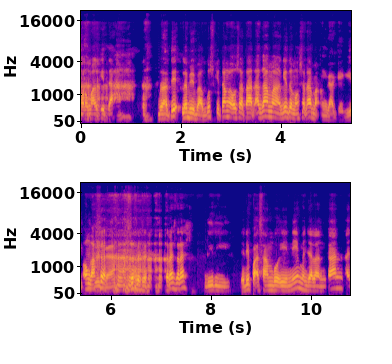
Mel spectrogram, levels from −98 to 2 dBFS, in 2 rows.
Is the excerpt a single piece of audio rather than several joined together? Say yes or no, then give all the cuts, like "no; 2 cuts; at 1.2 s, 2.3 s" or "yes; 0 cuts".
no; 2 cuts; at 1.5 s, 7.9 s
